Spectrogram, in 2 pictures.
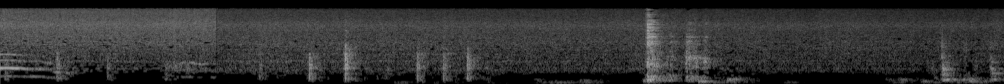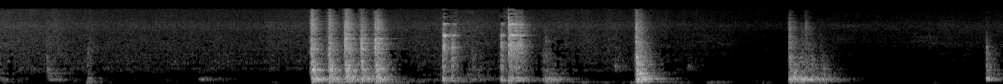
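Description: Sliced peppers and onion sizzling as they fry in a pan, the sizzle slowly fading. A wooden spoon stirs and knocks against the pan, with a run of louder knocks about two-thirds of the way in.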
